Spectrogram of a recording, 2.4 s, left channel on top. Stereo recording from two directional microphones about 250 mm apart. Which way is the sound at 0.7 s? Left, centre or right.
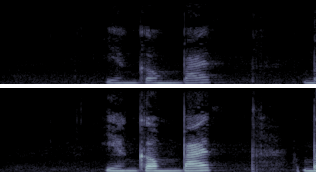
Right.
